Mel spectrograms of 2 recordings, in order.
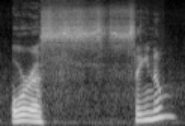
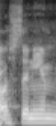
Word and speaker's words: Orsinium: It's called Legacy, and I know I'm going to mispronounce this. It's about the orcs. Oricinium? Did I say that right? It's the metal. Anyway, Orsinium, yeah.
